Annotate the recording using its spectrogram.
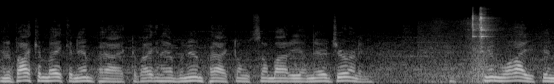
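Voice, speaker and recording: Over music in the background, a man speaks fairly quickly in a fairly high voice with fairly even intonation. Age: 80s+. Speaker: personal trainer. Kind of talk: interview answer. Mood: upbeat, proud. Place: gym. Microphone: lapel.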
